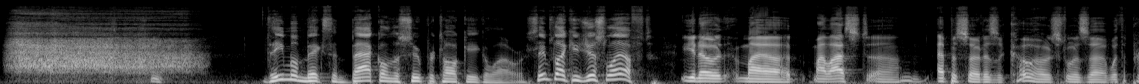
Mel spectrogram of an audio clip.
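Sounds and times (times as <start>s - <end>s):
voice exhaling imitating crowd noise: 0.0s - 2.1s
speech: 1.5s - 1.8s, 2.6s - 11.3s.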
